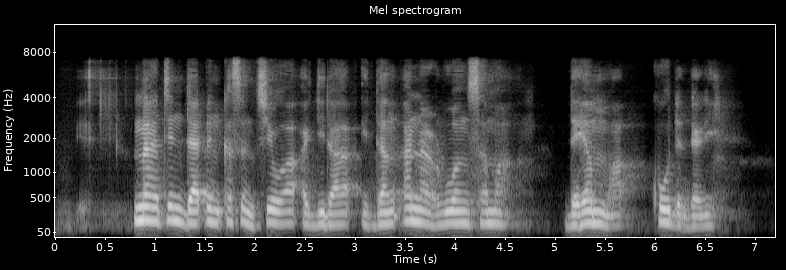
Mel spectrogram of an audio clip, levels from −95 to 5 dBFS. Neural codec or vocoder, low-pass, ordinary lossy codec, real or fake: codec, 16 kHz, 0.8 kbps, ZipCodec; 7.2 kHz; none; fake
